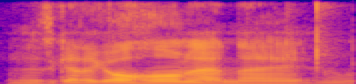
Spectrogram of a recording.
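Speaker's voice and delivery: ordinary delivery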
